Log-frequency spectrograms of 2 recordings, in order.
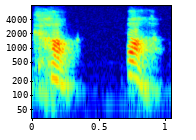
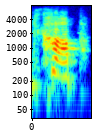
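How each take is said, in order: First: The final p is released with an added vowel. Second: The word ends plainly on the p sound. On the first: "and cup pa" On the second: "switched back and forth between saying cup"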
